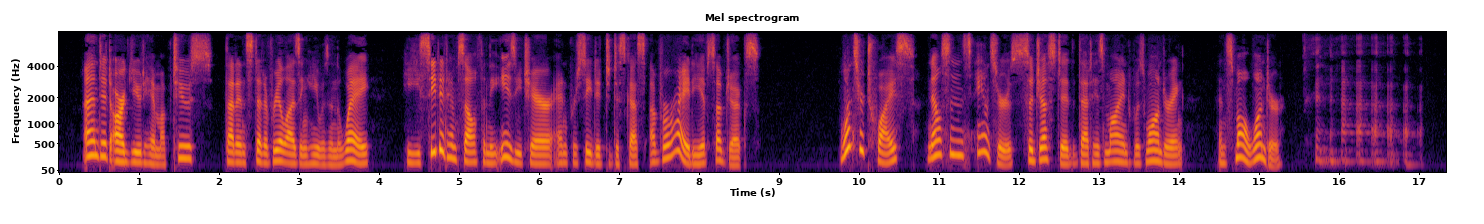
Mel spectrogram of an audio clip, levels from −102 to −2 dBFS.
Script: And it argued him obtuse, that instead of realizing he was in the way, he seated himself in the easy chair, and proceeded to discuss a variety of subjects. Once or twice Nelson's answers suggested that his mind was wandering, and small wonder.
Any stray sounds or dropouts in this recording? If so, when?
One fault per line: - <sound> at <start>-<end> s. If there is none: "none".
- laugh at 15.5-17.1 s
